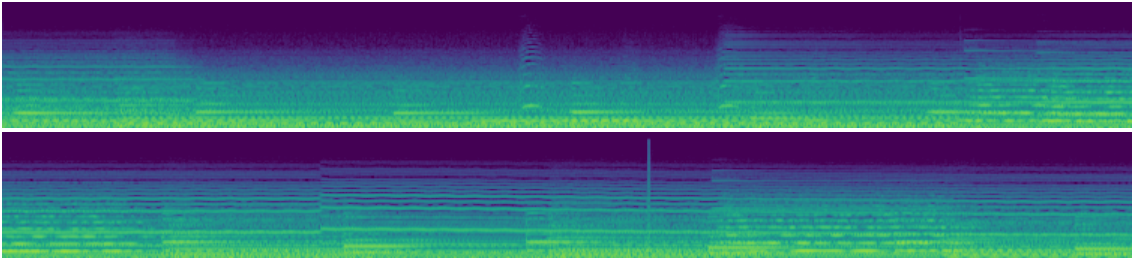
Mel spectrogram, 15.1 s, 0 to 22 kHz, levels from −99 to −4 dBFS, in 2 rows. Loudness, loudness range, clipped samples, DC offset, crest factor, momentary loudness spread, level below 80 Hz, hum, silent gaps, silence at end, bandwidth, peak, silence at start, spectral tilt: -26 LUFS; 2 LU; under 0.1%; under 0.1%; 12 dB; 4 LU; -34 dBFS; none; none; 0 s; 6.2 kHz; -12 dBFS; 0 s; -10 dB/octave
